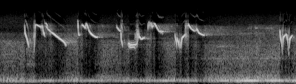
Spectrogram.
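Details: Black-throated canary singing, recorded on a GoPro Hero 5 as a master for young canaries: a quick chain of bright whistled notes, sweeping down and twisting, with a low steady hum underneath.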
